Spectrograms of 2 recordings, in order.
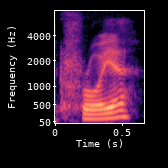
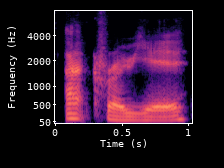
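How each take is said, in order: First: The name is said as a plus Croyer. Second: The name is said as Acro plus year. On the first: This is the pronunciation the speaker thinks is correct. The speaker calls it right. "but it's a Croyer" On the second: This is the speaker's habitual pronunciation. The speaker calls it wrong. "I've always pronounced this Acro Year"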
